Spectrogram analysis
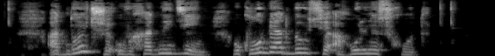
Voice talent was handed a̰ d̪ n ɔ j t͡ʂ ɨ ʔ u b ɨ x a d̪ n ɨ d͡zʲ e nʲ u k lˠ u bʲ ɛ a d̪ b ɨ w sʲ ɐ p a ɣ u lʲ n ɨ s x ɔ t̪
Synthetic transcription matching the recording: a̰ d̪ n ɔ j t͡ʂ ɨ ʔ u v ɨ x a d̪ n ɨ d͡zʲ e nʲ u k lˠ u bʲ ɛ a d̪ b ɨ w sʲ ɐ ʔ a ɣ u lʲ n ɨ s x ɔ t̪

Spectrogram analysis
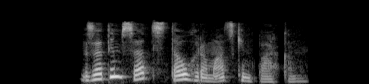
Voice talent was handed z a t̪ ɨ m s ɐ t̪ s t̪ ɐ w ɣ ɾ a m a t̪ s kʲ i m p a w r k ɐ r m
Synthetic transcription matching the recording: z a t̪ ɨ m s a t̪ s t̪ a w ɣ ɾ a m a t̪ s kʲ i m p a r k ɐ m

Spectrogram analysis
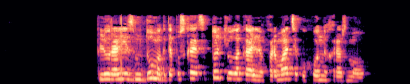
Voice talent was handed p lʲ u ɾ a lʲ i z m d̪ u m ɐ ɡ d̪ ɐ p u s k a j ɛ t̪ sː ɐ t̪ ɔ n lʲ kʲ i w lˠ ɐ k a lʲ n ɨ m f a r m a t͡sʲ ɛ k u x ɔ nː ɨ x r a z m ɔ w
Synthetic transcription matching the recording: p lʲ u ɾ a lʲ i z m d̪ u m ɐ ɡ d̪ ɐ p u s k a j ɛ t̪ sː ɐ t̪ ɔ lʲ kʲ i w lˠ a k a lʲ n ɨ m f a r m a t͡sʲ ɛ k u x ɔ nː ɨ x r a z m ɔ w

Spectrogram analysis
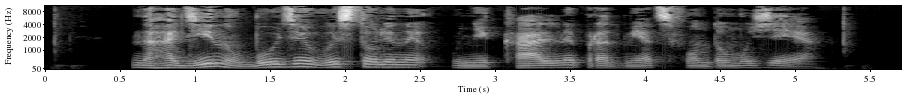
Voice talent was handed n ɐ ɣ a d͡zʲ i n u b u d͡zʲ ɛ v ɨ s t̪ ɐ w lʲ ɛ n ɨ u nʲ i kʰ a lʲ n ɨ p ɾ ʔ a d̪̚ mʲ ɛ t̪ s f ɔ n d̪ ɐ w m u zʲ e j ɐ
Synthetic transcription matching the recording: n ɐ ɣ a d͡zʲ i n u b u d͡zʲ ɛ v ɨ s t̪ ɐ w lʲ ɛ n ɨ u nʲ i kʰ a lʲ n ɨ p ɾ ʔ a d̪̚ mʲ ɛ t̪ s f ɔ n d̪ ɐ w m u zʲ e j ɐ

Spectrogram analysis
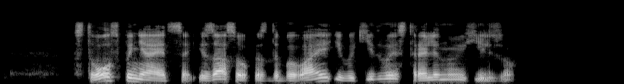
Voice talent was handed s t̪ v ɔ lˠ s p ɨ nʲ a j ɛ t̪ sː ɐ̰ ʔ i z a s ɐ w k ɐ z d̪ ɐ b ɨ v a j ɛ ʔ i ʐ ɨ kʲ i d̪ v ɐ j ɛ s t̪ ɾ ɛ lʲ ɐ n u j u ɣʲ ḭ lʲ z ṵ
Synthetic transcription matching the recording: s t̪ v ɔ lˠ s p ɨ nʲ a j ɛ t̪ sː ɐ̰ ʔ i z a s ɐ w k ɐ z d̪ ɐ b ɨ v a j ɛ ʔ i v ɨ kʲ i d̪ v ɐ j ɛ s t̪ ɾ ɛ lʲ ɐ n u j u ɣʲ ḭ lʲ z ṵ

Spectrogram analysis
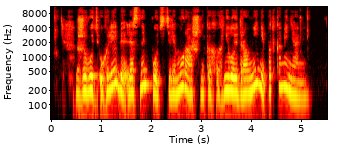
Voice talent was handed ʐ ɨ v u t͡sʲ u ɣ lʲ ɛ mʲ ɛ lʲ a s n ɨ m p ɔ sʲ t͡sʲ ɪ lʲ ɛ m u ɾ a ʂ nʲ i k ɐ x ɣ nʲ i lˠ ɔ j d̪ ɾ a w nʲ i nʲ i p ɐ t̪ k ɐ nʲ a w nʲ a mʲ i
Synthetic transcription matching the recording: ʐ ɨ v u t͡sʲ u ɣ lʲ ɛ bʲ ɛ lʲ a s n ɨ m p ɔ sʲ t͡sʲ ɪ lʲ ɛ m u ɾ a ʂ nʲ i k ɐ x ɣ nʲ i lˠ ɔ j d̪ ɾ a w nʲ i nʲ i p ɐ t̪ k ɐ mʲ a nʲ a mʲ i

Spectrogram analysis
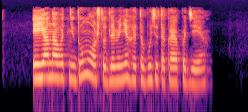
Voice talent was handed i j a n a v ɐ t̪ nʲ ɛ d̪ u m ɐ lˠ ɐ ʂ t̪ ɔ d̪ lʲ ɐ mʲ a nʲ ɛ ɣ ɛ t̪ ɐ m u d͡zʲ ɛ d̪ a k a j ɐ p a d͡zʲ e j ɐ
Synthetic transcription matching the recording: i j a n a v ɐ t̪ nʲ ɛ d̪ u m ɐ lˠ ɐ ʂ t̪ ɔ d̪ lʲ ɐ mʲ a nʲ ɛ ɣ ɛ t̪ ɐ b u d͡zʲ ɛ t̪ a k a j ɐ p a d͡zʲ e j ɐ

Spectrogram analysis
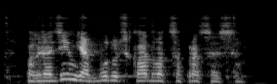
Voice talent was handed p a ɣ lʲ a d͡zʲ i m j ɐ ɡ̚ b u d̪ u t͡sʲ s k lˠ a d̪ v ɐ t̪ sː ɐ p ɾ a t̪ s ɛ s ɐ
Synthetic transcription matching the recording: p ɐ ɣ lʲ a d͡zʲ i m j ɐ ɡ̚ b u d̪ u t͡sʲ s k lˠ a d̪ v ɐ t̪ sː ɐ p ɾ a t̪ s ɛ s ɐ

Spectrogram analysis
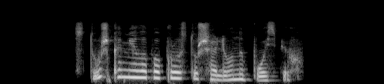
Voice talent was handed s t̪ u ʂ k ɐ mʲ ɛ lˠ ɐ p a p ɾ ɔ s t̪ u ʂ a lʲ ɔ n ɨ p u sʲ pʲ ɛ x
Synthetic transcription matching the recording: s t̪ u ʂ k ɐ mʲ ɛ lˠ ɐ p a p ɾ ɔ s t̪ u ʂ a lʲ ɔ n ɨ p ɔ sʲ pʲ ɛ x

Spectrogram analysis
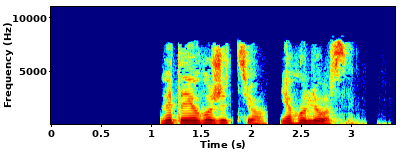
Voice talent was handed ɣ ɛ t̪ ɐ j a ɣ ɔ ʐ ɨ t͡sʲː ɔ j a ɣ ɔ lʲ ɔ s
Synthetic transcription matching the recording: ɣ ɛ t̪ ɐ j a ɣ ɔ ʐ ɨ t͡sʲː ɔ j a ɣ ɔ lʲ ɔ s

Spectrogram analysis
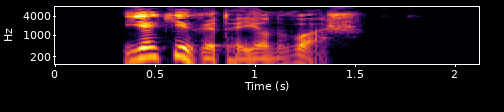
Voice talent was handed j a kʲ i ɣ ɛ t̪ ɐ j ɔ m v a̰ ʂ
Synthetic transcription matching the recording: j a kʲ i ɣ ɛ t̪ ɐ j ɔ n v a̰ ʂ

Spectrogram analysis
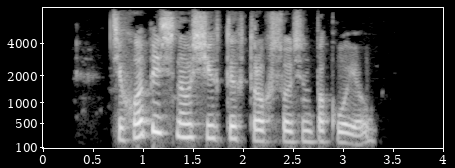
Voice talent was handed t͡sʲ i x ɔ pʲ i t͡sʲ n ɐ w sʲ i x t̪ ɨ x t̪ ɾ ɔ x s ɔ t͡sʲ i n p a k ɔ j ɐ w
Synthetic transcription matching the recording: t͡sʲ i x ɔ pʲ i t͡sʲ n ɐ w sʲ i x t̪ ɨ x t̪ ɾ ɔ x s ɔ t͡sʲ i n p a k ɔ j ɐ w

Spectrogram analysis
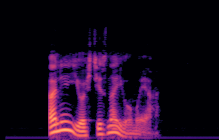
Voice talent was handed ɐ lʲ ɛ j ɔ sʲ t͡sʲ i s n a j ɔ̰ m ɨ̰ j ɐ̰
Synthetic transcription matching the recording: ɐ lʲ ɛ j ɔ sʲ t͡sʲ i z n a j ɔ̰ m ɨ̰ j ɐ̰

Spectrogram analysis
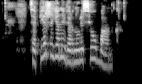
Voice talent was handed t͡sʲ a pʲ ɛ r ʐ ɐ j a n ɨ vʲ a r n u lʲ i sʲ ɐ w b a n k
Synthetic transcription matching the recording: t͡sʲ a pʲ ɛ r ʐ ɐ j a n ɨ vʲ a r n u lʲ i sʲ ɐ w b a n k

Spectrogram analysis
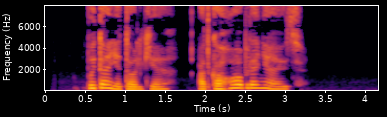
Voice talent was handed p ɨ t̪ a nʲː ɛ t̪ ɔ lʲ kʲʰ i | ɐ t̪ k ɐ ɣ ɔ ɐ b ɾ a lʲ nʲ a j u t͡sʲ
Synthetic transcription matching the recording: p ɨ t̪ a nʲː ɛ t̪ ɔ lʲ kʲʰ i | ɐ t̪ k a ɣ ɔ ɐ b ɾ a nʲ a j u t͡sʲ

